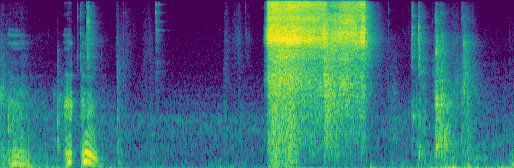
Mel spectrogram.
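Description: A short, loud spray blast of about a second, hissing, used to clean dirt off the RAM chip and board before soldering.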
